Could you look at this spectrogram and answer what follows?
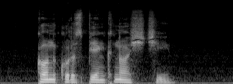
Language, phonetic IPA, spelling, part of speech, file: Polish, [ˈkɔ̃ŋkurs pʲjɛ̃ŋkˈnɔɕt͡ɕi], konkurs piękności, noun, Pl-konkurs piękności.ogg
